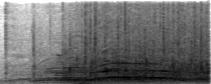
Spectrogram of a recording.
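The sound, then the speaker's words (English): An audience breaks into applause, building quickly from a few scattered claps into a steady, loud wash of clapping with some faint cheering mixed in. “You idiots will clap anything.”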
